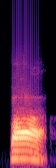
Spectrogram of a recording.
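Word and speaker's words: ب: বা না হরফে হুজুর। মাখরাজ হচ্ছে দুই ঠোঁটের ভিজা অংশ থেকে বা উচ্চারণ করতে হবে।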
